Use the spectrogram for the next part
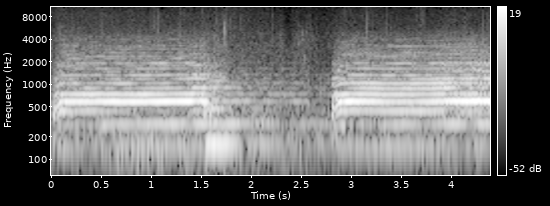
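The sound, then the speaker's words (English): A car ferry's foghorn sounds two long, loud blasts as the ferry comes out of the fog in the English Channel, a deep steady drone rich in harmonics, separated by a brief pause with faint background noise. No one speaks. “A car ferry looms out of the fog in the English Channel.”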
